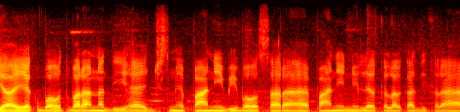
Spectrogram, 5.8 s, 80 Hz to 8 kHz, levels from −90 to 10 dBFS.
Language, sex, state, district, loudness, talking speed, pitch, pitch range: Hindi, male, Bihar, West Champaran, -20 LUFS, 195 wpm, 105 Hz, 100-105 Hz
